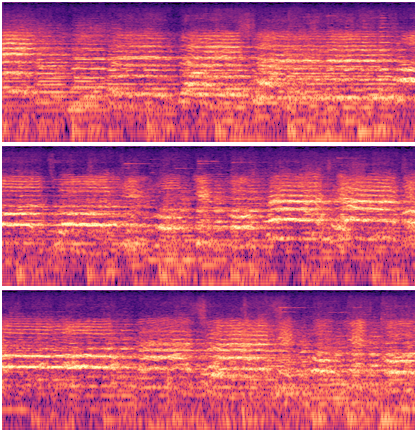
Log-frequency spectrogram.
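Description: A chorus of boys singing a stage-musical number with instrumental accompaniment, in long held notes.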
